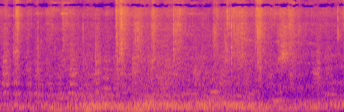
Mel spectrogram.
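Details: Black double-coated German Shepherd Dog panting in quick, rough, breathy bursts, about three to four breaths a second, over a low background rumble.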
